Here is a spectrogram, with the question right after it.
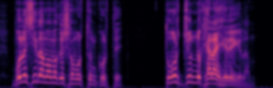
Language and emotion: Bengali, angry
